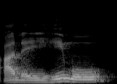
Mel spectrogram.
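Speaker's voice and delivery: Alayhimu said slowly; easy version. Shown as a demonstration. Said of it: "which is easier to pronounce?".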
